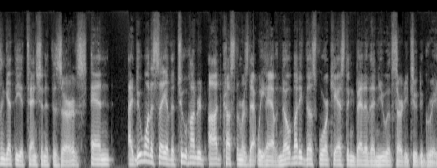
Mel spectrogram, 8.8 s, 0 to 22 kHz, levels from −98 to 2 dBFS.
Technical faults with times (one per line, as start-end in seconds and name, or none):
none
